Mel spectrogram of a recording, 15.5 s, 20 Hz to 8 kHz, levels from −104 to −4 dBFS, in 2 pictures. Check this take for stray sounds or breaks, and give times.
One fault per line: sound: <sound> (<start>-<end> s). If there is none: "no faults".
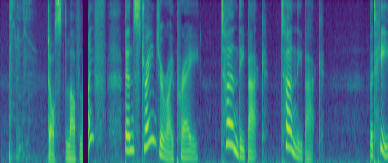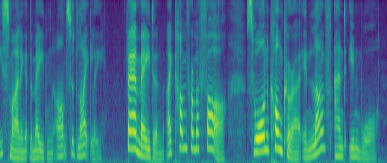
sound: thud (0.2-0.7 s)
sound: dropout (1.6-1.8 s)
